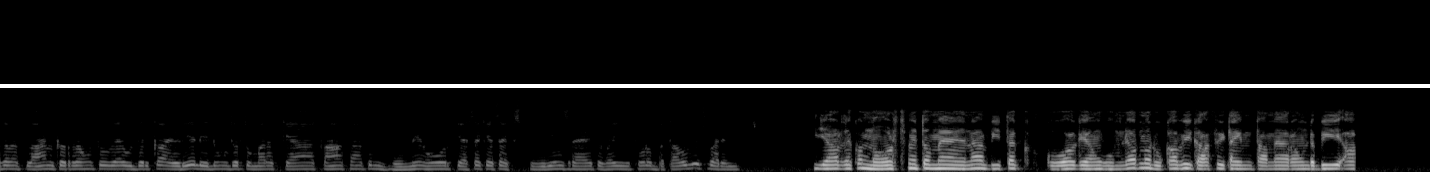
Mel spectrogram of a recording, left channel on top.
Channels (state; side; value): silent; left; 58 dB below the other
